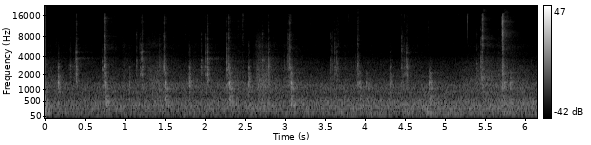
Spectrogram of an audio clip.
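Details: Peugeot 206 RC: sharp irregular ticks roughly once or twice a second over a quiet low rumble; abnormal noise from the driveshaft intermediate (centre) bearing.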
